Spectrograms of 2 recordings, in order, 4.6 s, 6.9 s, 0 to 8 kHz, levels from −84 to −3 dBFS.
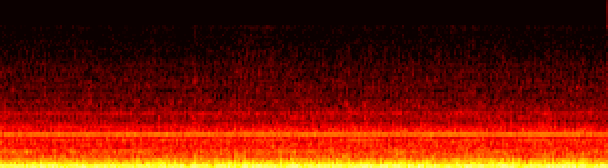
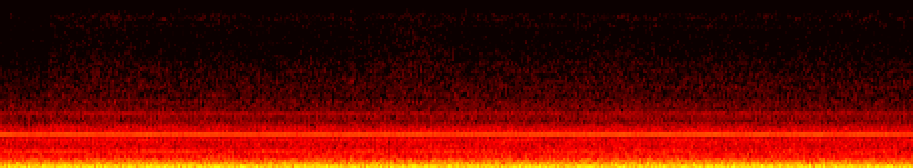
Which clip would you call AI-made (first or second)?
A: first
